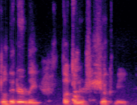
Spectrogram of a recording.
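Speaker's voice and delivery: normal talking voice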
